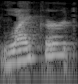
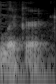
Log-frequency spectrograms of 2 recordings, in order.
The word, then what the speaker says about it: Likert: a lot of people um by the way leichert and liquor are both this both correct maybe not technically but culturally they're both correct most people say leica i do believe the person who it was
